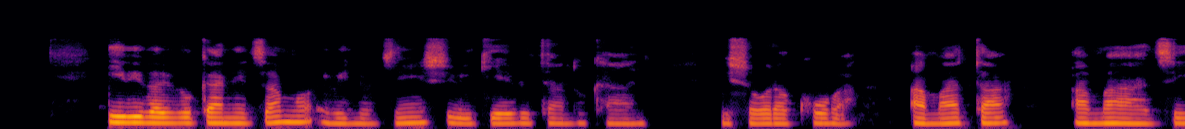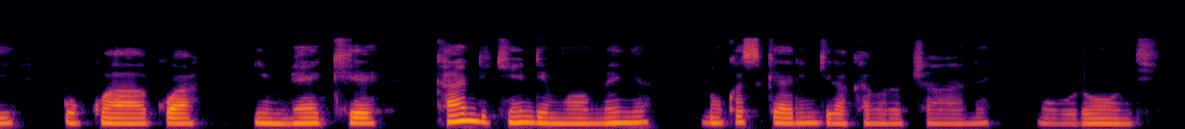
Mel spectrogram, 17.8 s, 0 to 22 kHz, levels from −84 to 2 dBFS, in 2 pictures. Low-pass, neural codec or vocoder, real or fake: 7.2 kHz; codec, 24 kHz, 3.1 kbps, DualCodec; fake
